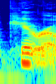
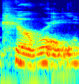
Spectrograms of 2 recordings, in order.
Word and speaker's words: Caro: of the Carol line Caro I feel like I'm saying it wrong like I'm saying Caroll with an L but it's Caro Caro the c a r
